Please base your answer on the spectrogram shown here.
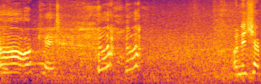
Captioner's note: nervous laughter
